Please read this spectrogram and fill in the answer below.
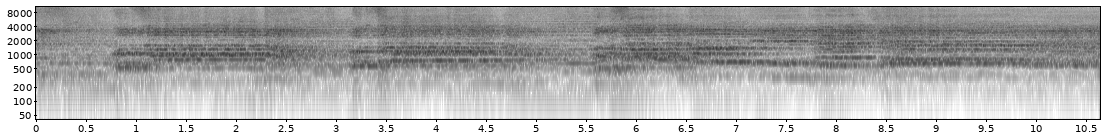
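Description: A mixed choir of women and men singing in sustained full chords, with new phrases swelling in about a second, three seconds and six seconds in.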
